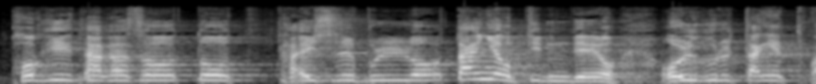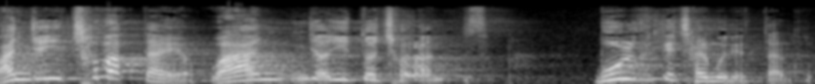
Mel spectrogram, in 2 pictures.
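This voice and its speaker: A man preaching a sermon in a church worship service, chatty and animated, firing rhetorical questions at the congregation and acting out scolding lines in sudden loud bursts. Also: extremely high pitch, brisk, hardly any pauses. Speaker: pastor.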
